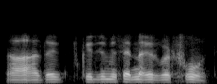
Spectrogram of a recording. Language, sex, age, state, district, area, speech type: Kashmiri, male, 30-45, Jammu and Kashmir, Bandipora, rural, conversation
